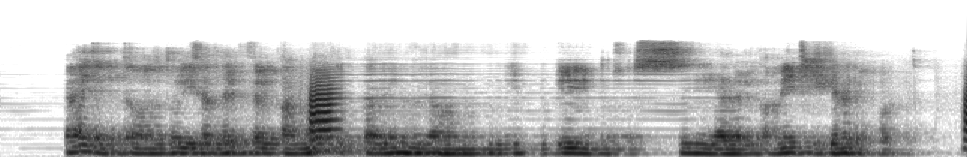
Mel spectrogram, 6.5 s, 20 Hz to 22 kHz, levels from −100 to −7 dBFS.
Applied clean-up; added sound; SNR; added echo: neural mask model DeepFilterNet 3.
